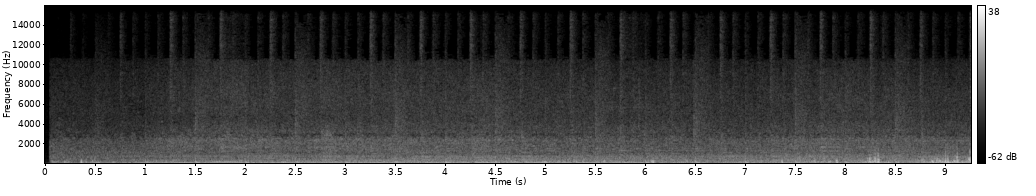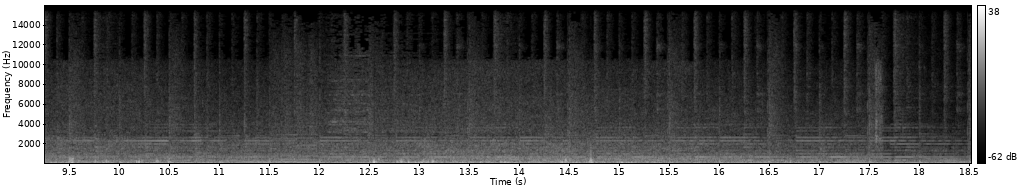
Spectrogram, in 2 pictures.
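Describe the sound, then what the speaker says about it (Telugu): Sea waves along the Barbados island shore in the West Indies make a steady, loud wash of surf throughout, with a low rumble that could be a passing car or boat motor blended in, and no talk. "ఇక్కడ సముద్రం ఎప్పుడూ ప్రశాంతంగానే ఉంటుంది"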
